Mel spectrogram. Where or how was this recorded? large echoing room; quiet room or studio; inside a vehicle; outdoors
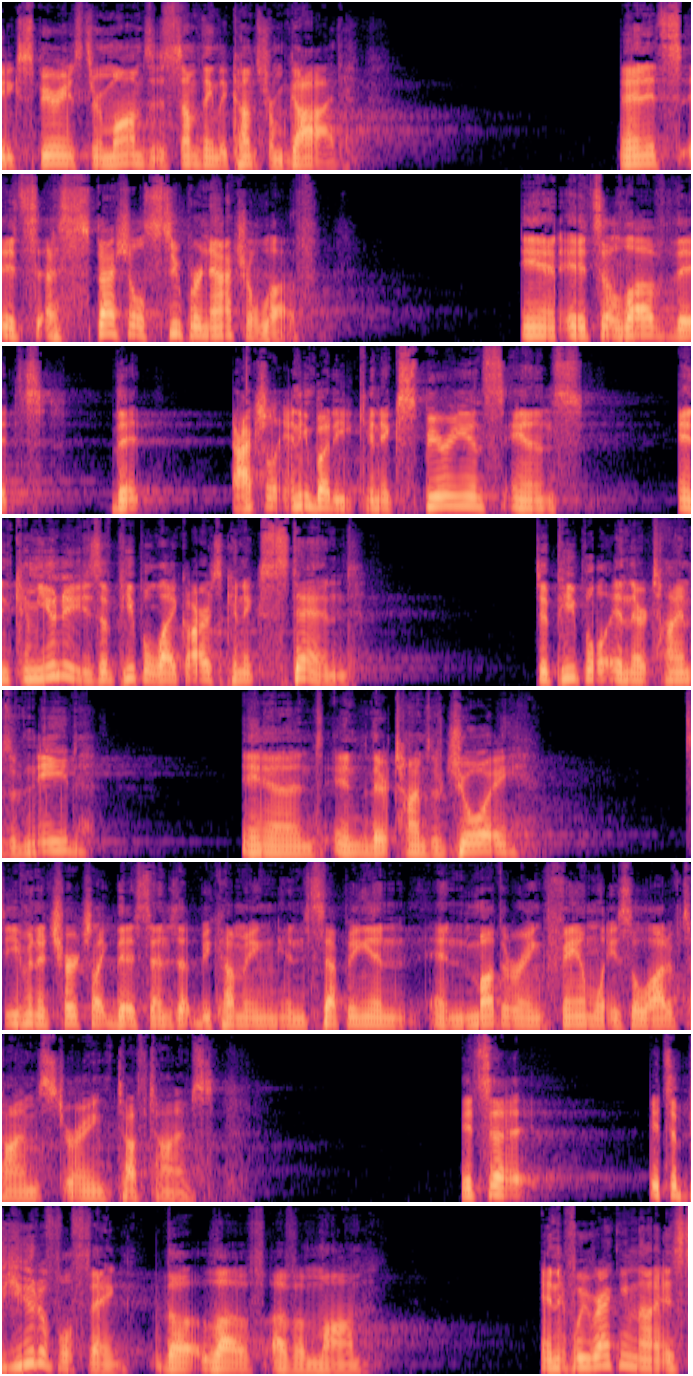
large echoing room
